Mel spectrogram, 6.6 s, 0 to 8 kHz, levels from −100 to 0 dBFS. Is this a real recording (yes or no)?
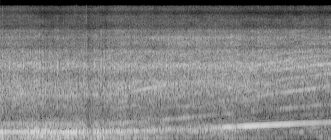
no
